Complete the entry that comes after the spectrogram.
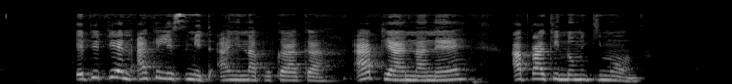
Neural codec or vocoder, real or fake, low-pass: none; real; 10.8 kHz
